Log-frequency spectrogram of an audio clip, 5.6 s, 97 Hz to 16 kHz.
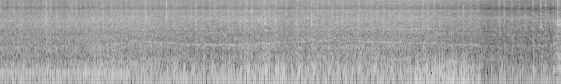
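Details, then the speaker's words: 2000 Ford F-150 V8, rough low lumpy idle that chugs and sags near stalling, shaking; after removing and cleaning intake, plenum, EGR valve and idle air control it runs even rougher, battery light on; owner suspects aftermarket intake/MAF issue. "sounds like it's gonna die it's chugging chugging it's chugging"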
